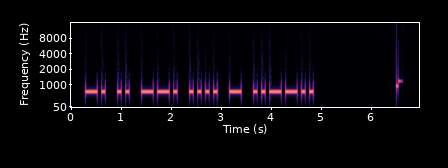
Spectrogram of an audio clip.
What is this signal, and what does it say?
Morse code, heard as a keyed tone, about 15 wpm, 700 Hz. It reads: NIGHT?
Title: Sentences from Top 1000 Words - Review Part 5 - 15wpm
